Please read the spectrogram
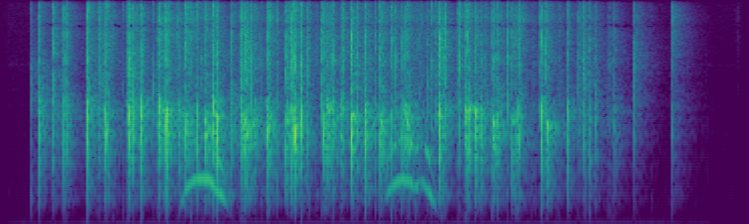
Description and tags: Applause Clapping
A crowd is applauding.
